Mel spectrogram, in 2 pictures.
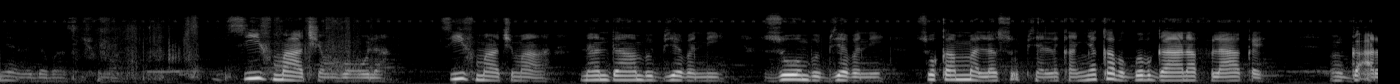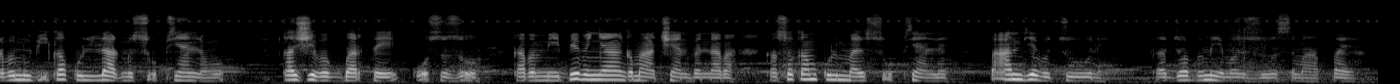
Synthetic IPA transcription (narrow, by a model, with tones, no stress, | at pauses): ɲɛ˦n˨lɨ˨da˨ba˨sɨ̥˦fu˦ma˨ | siː˦fmaː˦˨t͡ʃɪ˨m˦bʊ˨ŋo˦la˨ | siː˦fmaː˦t͡ʃi˦maː˦˨ | na˦ndaː˦m˦bɨ˦bɛ˦bɨ˨nɨ˦ | zoː˦m˦bɨ˨bɛ˦bɨ˨nɨ˦ | so˦ka˦ma˦˨lla˦sʊ˦ʔʊ˨pi˨ɛ˨nlɨ˦ka˨ɲɛ˦ka˦bɨ˨ɡ͡bɨ˦bɡaː˦na˦fɨ˨laː˦kɨ˨ | ŋ̩˦ɡa˨ʔa̰˨ɾɨ˨bɨ˦nu˦bi˦ʔi˦ka˦ku˦lla˦ɾnu˦sʊ˦ʔʊ˨pi˦ɛ˦nlɨ˨ŋo˦ | ka˦ʒɪ˦bɨ˨ɡ͡ba˦ɾtɨ˦kʊ˦ʔʊ˨sʊ˨zʊ˦ʔʊ˨ka˨bɨ˨meː˨bɛ˦bɨ˦ɲaː˦ŋɡɨ˨maː˨t͡ʃɛ˦˨n˨bɨ˨na˦ba˨ka˨sɔ˦ka˦mku˦lma˨lɨ˦sʊ˦ʔʊ˦pi˦ɛ˨nlɨ˨ | pa˦ʔa˦m̩˦bi˦ɛ˦bɨ˨toː˦nɨ˨ | ka˨dɔ˦bɨ˦meː˦˨mɨ˦n˦zoː˨˦n̩˦sɨ˨maː˨pa˦ja˨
